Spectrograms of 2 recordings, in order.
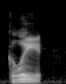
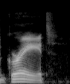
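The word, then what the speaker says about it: GLEAT: So that's why it's Gleet. They always pronounce it as great, but they don't seem to correct anybody that says Gleet. So everyone just kind of says Gleet because it's more fun.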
